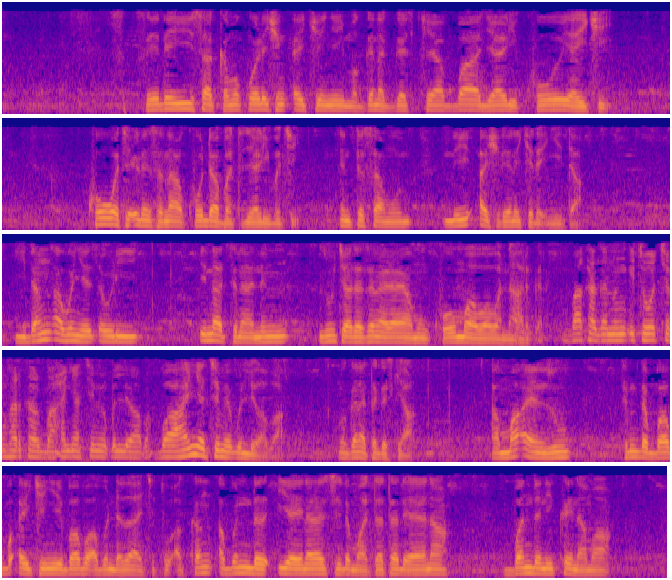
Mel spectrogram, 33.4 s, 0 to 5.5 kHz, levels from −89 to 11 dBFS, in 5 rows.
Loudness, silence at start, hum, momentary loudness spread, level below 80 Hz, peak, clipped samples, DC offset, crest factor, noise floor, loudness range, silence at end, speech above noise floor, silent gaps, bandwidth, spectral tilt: -21 LUFS; 0 s; none; 14 LU; -52 dBFS; -6 dBFS; under 0.1%; under 0.1%; 16 dB; -43 dBFS; 4 LU; 0 s; 23 dB; none; 4.5 kHz; -11 dB/octave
